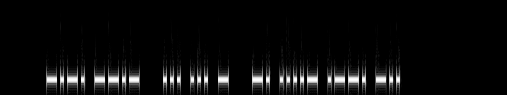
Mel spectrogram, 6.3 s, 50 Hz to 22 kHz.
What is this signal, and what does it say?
Morse code, heard as a keyed tone, about 27 wpm, 700 Hz. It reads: CQ SST N4PD
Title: K1USN SST QSO Practice - 28wpm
